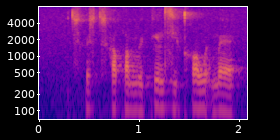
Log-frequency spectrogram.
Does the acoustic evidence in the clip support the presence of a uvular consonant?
yes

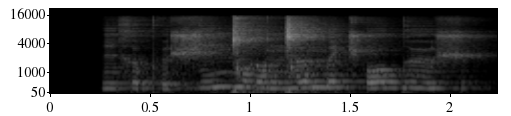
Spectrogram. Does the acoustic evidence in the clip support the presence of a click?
yes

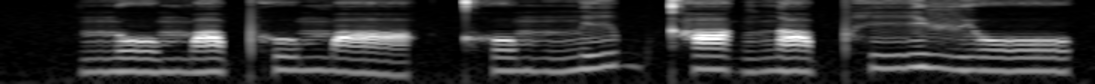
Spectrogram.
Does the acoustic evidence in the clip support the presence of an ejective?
no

